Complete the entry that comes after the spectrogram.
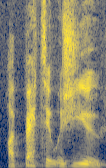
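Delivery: usual speaking voice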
